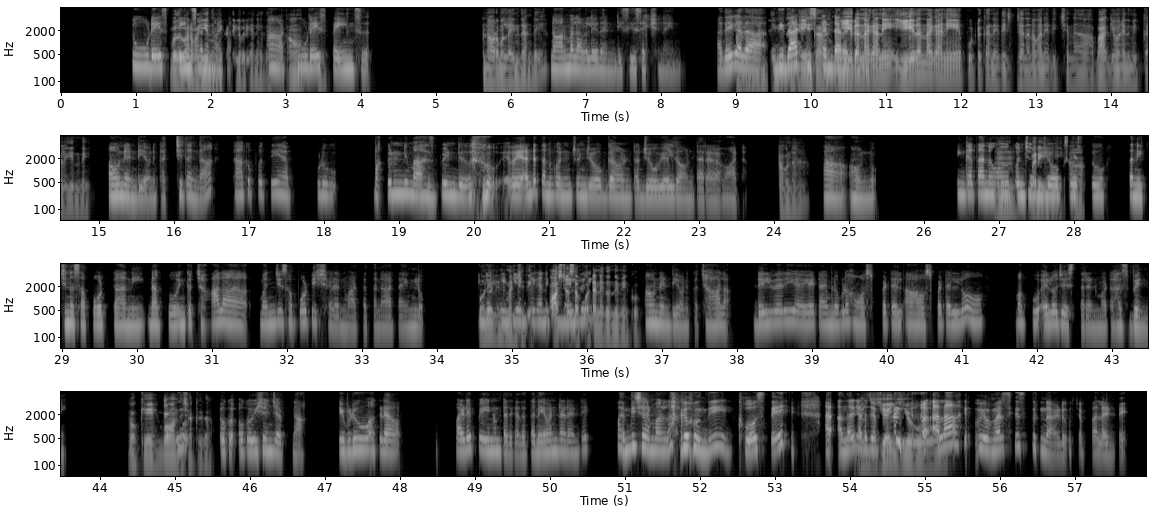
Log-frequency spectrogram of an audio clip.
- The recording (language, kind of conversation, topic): Telugu, podcast, నవజాత శిశువు పుట్టిన తరువాత కుటుంబాల్లో సాధారణంగా చేసే సంప్రదాయాలు ఏమిటి?
- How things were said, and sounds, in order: in English: "టు డేస్ పైన్స్"; in English: "డెలివరీ"; in English: "టు డేస్"; tapping; in English: "నార్మల్"; in English: "సి సెక్షన్"; in English: "ట్విస్ట్"; chuckle; in English: "జోక్‌గా"; in English: "జోవియల్‌గా"; in English: "జోక్స్"; in English: "సపోర్ట్"; in English: "సపోర్ట్"; in English: "టైంలో"; in English: "పాజిటివ్ సపోర్ట్"; in English: "డెలివరీ"; in English: "డెలివరీ"; in English: "టైంలో"; in English: "హాస్పిటల్‌లో"; in English: "అల్లో"; in English: "హస్బెండ్‌ని"; in English: "పైన్"; laughing while speaking: "పంది చర్మం లాగా ఉంది. కోస్తే అ అందరికి అట్లా చేప్తుండు అలా విమర్శిస్తున్నాడు చెప్పాలంటే"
